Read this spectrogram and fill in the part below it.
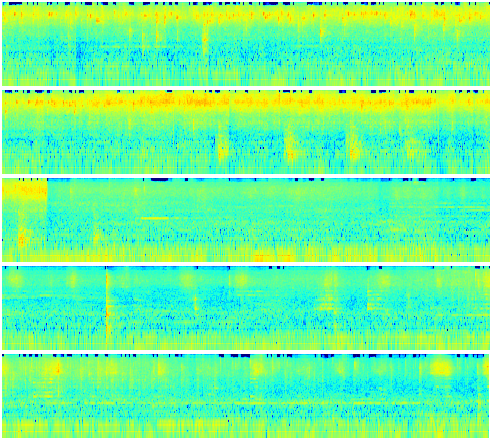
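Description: Onion and dried chili fry in hot oil in a pot for a home-cooked lentil dish, a steady loud sizzle with occasional stirring clinks and scrapes, and no voices.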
